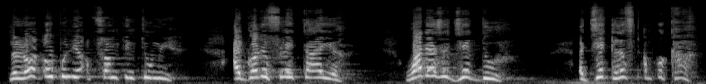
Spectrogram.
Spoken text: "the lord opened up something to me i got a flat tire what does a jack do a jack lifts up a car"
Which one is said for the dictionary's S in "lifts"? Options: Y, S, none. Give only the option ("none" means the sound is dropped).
none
